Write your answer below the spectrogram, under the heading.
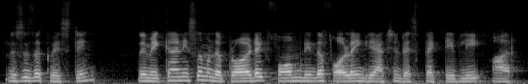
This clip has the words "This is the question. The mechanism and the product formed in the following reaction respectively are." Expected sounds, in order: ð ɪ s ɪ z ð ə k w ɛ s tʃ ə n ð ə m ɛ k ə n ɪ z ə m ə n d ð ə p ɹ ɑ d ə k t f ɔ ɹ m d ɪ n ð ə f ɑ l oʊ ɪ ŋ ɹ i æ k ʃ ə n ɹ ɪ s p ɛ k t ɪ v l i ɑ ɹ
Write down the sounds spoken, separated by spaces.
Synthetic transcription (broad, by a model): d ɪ s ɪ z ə k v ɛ s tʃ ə n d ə m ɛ k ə n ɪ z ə m ə n d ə p ɹ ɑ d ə k t f ɔ ɹ m d ɪ n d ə f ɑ l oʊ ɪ ŋ ɹ i æ k ʃ ə n ɹ ɪ s p ɛ k t ɪ v l i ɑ ɹ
